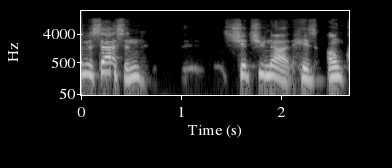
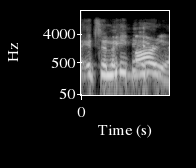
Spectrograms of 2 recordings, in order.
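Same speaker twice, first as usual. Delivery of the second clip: Mario impression; 2 semitones higher, 6 dB louder than usual. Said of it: "the Italian game going".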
